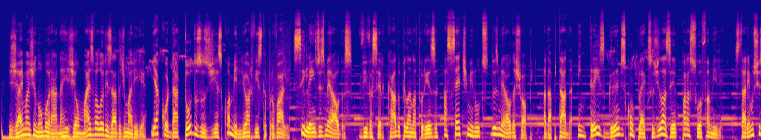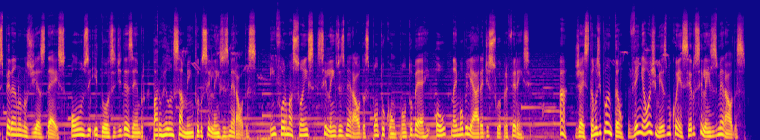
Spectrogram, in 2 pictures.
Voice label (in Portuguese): Spot radio; lancamento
